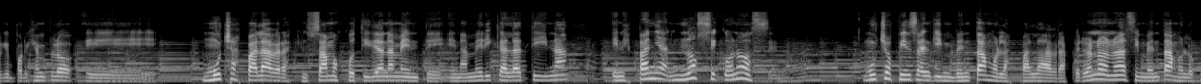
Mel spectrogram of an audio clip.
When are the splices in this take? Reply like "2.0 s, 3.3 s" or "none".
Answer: none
